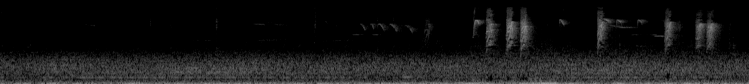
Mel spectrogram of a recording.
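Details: Birds eating and chirping around a feeder, binaurally recorded with two microphones set beside the feed: sharp high chirps and short twitters cluster in the second half, mixed with crisp clicks and taps over a steady low background rumble.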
